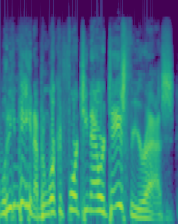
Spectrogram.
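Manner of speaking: put-on young player protesting to his coach, high and indignant. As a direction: squeal back in outraged disbelief.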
